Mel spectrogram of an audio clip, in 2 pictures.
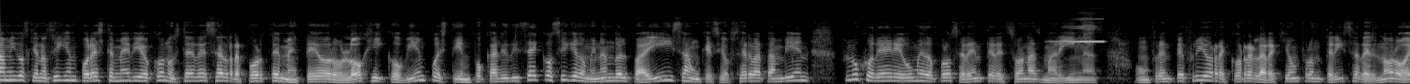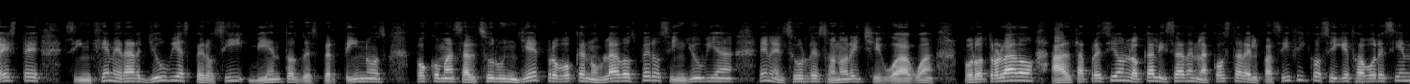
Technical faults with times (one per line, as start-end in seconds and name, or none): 10.45-11.08 loudspeaker feedback squeal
